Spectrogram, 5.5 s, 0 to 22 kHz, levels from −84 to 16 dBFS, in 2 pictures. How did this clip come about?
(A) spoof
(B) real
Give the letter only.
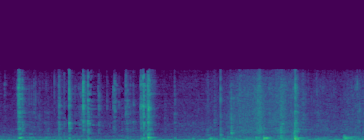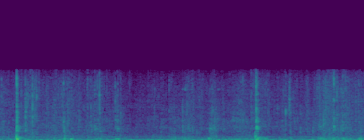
B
